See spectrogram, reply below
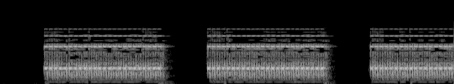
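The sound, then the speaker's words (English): A telephone rings three times in a steady pattern, each ring a rapid electronic warble of about a second with short silent gaps between, loud and clear with no voices. “Afraid to answer it?”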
